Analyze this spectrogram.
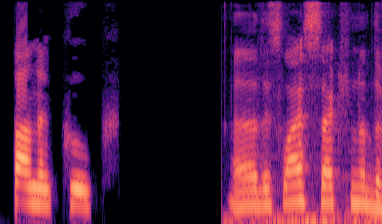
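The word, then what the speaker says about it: Pannenkoek: wrong in my defense whenever i hear people talking about him everyone pronounced it like panon koik but a high number of dutch people have informed me that it's pronounced poop this last section of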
